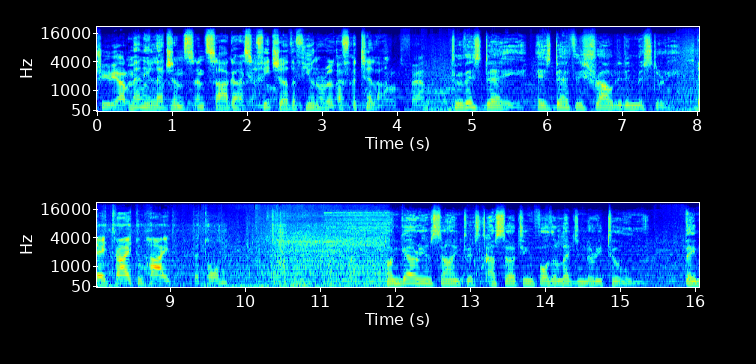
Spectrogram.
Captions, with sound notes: Many legends and sagas feature the funeral of Attila. To this day, his death is shrouded in mystery. They tried to hide the tomb. (sound of moving slab) Hungarian scientists are searching for the legendary tomb.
